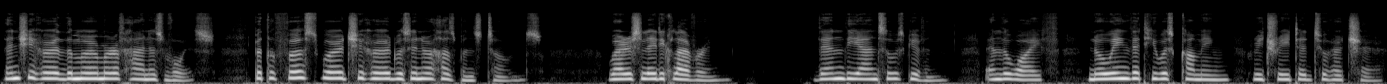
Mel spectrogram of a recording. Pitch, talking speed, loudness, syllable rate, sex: 235 Hz, 175 wpm, -16 LUFS, 4.9 syllables/s, female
